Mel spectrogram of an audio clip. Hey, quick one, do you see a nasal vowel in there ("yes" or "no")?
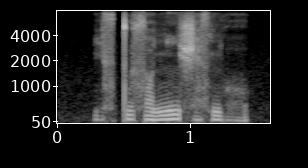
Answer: yes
